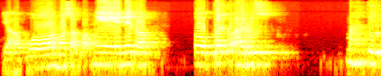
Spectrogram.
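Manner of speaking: imitated tearful plea. Prophet Musa crying to God over the repentance, mildly acted lament. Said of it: "Akhirnya Nabi Musa juga nangis".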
